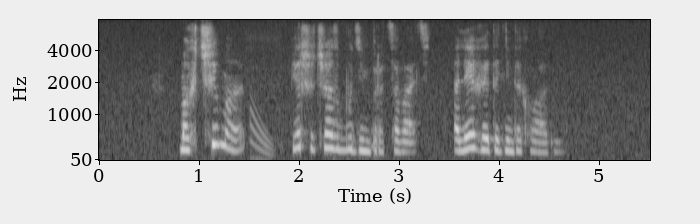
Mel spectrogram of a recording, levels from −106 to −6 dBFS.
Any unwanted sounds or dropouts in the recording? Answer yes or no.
yes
